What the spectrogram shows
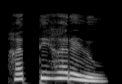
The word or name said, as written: ಹತ್ತಿಹರಳು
